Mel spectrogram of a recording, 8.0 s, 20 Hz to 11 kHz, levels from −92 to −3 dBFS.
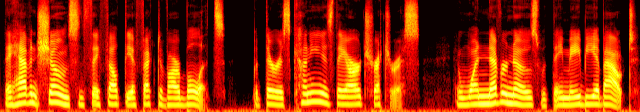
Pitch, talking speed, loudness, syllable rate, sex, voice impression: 185 Hz, 210 wpm, -19 LUFS, 5.6 syllables/s, female, feminine, very adult-like, intellectual, slightly unique, slightly sharp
